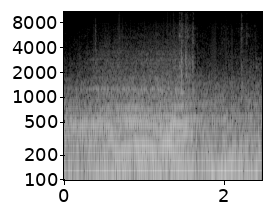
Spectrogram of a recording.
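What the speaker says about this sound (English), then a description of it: "you can go into Corsa and the exhaust kind of comes alive" The exhaust of a 2020 Maserati Levante Trofeo sports SUV in Corsa mode: a sporty engine rumbles and revs with a throaty exhaust note, steady and close, with a slight swell partway through.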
